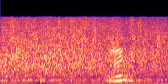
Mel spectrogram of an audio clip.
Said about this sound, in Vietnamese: Tốt thì đương nhiên phải một tràng pháo tay thật to chứ.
